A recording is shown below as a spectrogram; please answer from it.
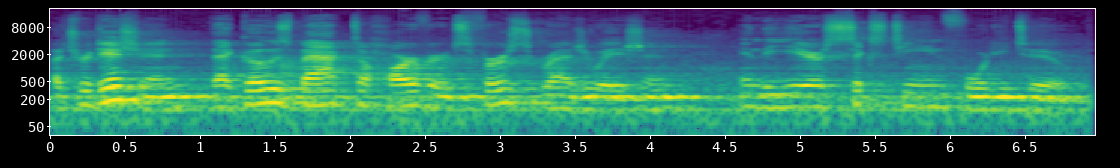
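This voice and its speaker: A man's voice of middling pitch rings through a very echoey hall, heard a little way from the microphone. He gives a formal commencement address, solemn and measured, setting out each phrase deliberately. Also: a little mellow. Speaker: ceremony speaker introducing an orator. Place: large indoor hall at a school commencement. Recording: echoey hall, distant mic, faint noise.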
